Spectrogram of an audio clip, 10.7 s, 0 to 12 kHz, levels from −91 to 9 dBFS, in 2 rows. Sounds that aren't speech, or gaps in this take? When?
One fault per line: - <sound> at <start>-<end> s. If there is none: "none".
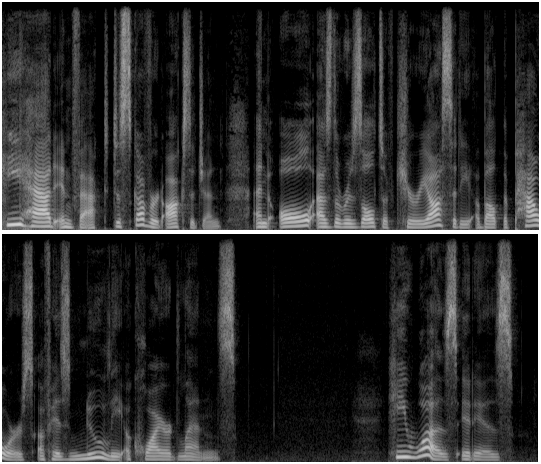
none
